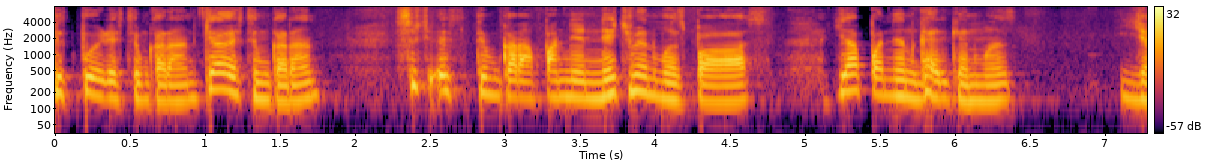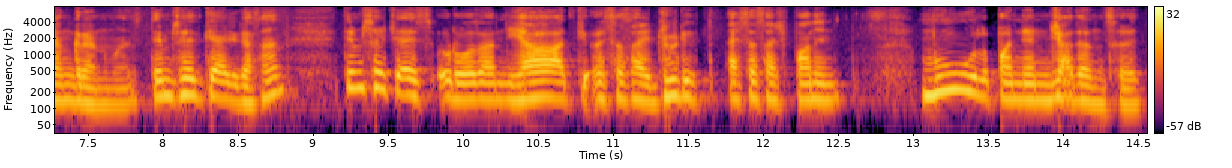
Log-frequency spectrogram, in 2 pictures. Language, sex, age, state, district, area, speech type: Kashmiri, male, 45-60, Jammu and Kashmir, Srinagar, urban, spontaneous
